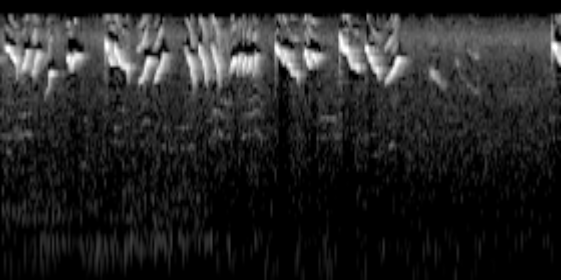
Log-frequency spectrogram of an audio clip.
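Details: White-eye of West Java, grey/white breast with yellow streak, singing rapid runs of high, thin, downward-swept notes in busy bursts, above a low steady hum.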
